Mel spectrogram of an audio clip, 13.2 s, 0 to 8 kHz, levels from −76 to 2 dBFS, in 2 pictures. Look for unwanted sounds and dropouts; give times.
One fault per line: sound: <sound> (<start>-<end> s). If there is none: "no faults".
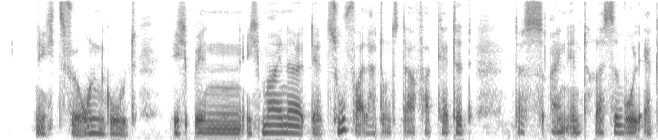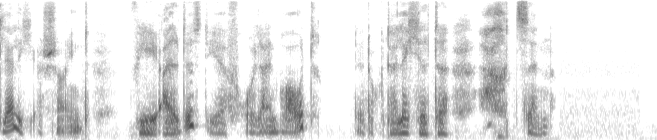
no faults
